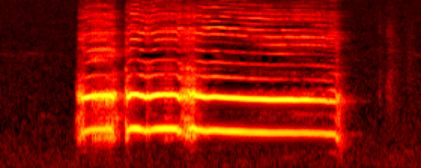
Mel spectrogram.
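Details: Close rooster of a male laying breed crowing once: a clipped opening syllable, a brief break, then a strong, steady, harmonic-rich tone held for over a second before cutting off cleanly in quiet surroundings.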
